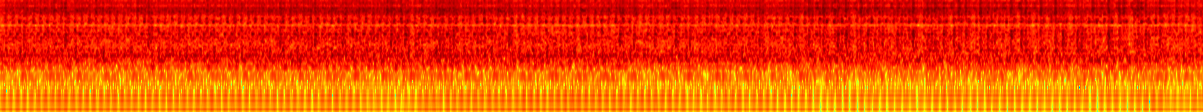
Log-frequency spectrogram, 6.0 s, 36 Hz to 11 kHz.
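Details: Peugeot 308 1.6 HDi 90 hp diesel, 66,000 km: fast ticking clatter over diesel rattle only when cold at idle, about 820–825 rpm, gone above roughly 880–900 rpm; source not pinned down.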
